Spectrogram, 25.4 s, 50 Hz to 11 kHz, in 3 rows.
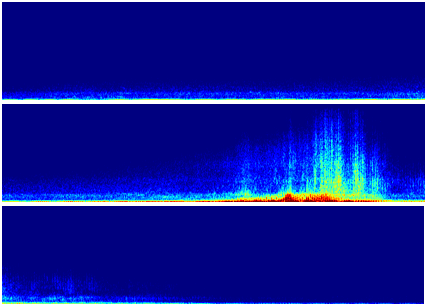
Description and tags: B-25 bomber recorded at air show taking off.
